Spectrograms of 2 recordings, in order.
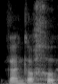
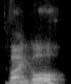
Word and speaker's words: van Gogh: yeah you you've captured van gaal is it bang off you have to sound like you're about to spit a lot of flame out i think that's the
